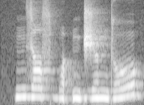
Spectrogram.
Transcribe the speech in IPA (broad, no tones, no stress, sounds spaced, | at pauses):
n z i sˤ b ə ʔ n d͡ʒ ʌ n d ɔ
